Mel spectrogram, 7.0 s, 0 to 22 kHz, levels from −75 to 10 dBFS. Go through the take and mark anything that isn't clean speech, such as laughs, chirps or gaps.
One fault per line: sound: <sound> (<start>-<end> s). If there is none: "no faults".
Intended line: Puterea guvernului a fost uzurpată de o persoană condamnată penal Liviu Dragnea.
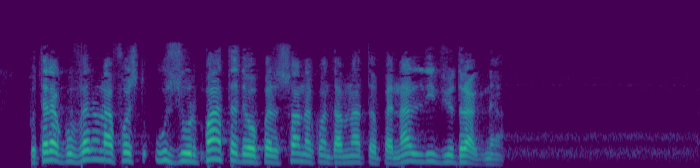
no faults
